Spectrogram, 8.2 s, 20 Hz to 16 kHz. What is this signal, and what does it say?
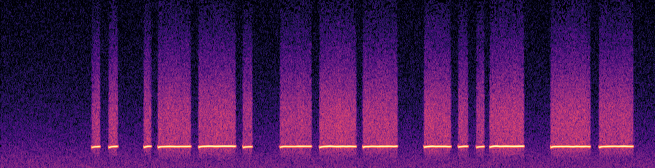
Morse code, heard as a whistle, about 12 wpm. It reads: IPOXM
